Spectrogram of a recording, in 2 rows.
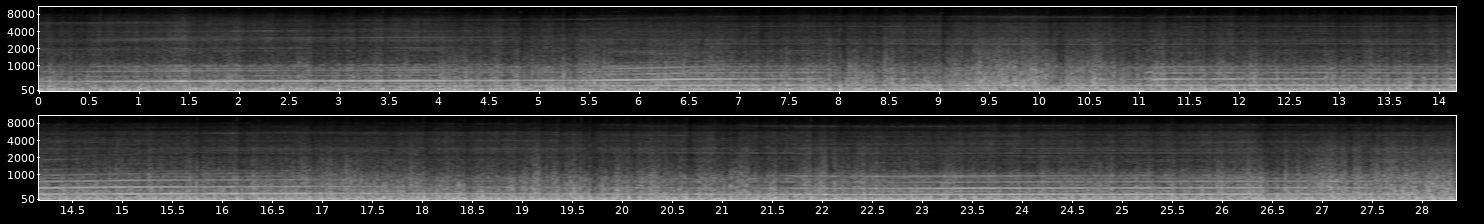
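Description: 1992 Honda CBR250RR's inline-four engine running steadily at high revs through a Musarri aftermarket exhaust while cruising, the pitch rising slightly about six seconds in and easing down again near eighteen seconds, under a constant rush of wind noise.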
